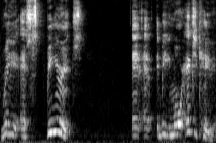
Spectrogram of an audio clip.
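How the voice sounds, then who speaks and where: The speaker has an American accent, with noticeable background noise and audible room echo. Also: man. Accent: strong Southern US accent when relaxed. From US South, Little Rock, Arkansas. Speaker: motivational podcaster. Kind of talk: motivational talk. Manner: repetitive, stumbling in places.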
